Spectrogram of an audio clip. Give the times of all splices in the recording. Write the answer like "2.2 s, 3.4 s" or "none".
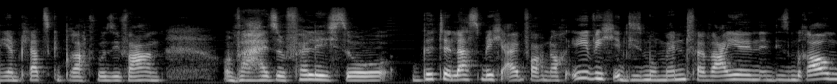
none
